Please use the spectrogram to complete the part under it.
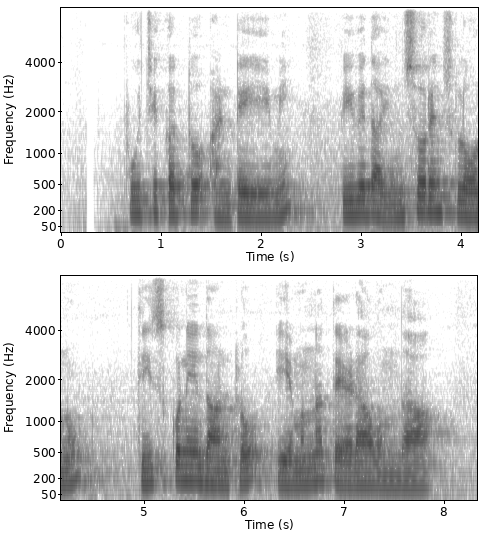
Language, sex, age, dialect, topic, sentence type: Telugu, male, 41-45, Southern, banking, question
